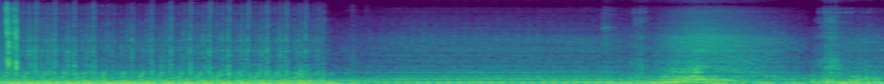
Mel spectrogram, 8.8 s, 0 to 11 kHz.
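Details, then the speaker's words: BMW 328i starting after battery replacement for no-crank no-start, with old fuel: uneven stumbling idle with a lumpy beat, then a ragged rev blip; rough running, smoking at first, owner suspects old gas and oil burning off. "man running rough but get getting there something burning little bit might old oil"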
